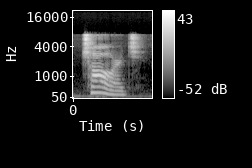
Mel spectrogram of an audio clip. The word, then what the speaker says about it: charge: We have charge. Charge. Now, do you notice here? The G in the end is pronounced as J, not as the usual pronunciation G.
